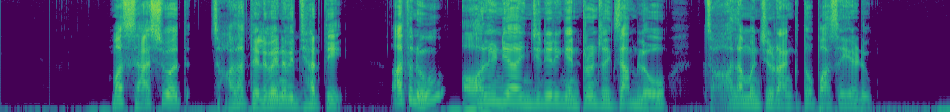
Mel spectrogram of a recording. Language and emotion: Telugu, happy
